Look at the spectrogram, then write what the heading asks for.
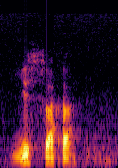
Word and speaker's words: Yisachar: In his famous work, Masoret Siag LaTorah, he writes beferish that the only correct pronunciation of Yisachar is 1, Yisachar, as you have it here.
